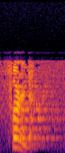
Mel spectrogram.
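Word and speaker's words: Pfund: फुंड इज पी से, P silent, फुंड, Humphry.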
